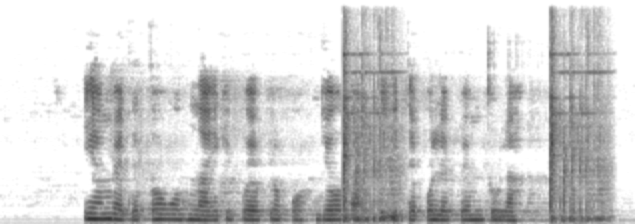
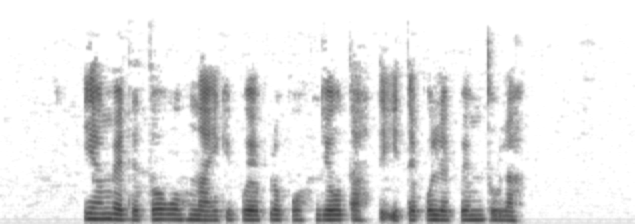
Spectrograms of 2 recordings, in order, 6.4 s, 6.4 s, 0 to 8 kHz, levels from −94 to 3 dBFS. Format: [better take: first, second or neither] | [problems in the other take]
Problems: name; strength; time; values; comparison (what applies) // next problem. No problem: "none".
second | background sound (Cutlery, silverware); as loud as the speech // room echo; dies away in 1.4 s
